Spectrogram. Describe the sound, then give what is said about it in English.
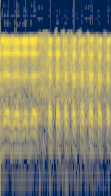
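A voice imitates a small plastic din-din (damru) drum being smacked, like those sold in Vrindavan during Shravan month. It gives a fast, steady string of clipped "da" syllables in an even rhythm. “A din-din drum is, you know, these little, you see all these people during the Shravan Mas, they're selling all these little plastic drums,”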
